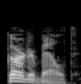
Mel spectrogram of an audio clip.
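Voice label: "garter belt", American English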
